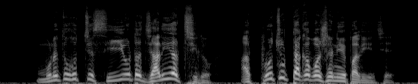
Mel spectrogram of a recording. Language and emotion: Bengali, angry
